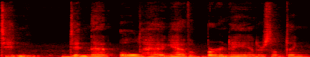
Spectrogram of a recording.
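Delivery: very quiet, barely-there half-whisper. A character in the game looks at the player and speaks: half-whispering. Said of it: "he kind of whispers to you".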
